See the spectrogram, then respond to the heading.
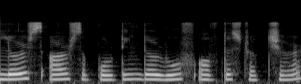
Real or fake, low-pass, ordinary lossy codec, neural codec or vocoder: real; 7.2 kHz; none; none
